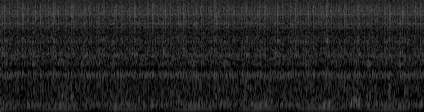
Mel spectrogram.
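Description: Near silence: room tone with a faint, steady low hum.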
